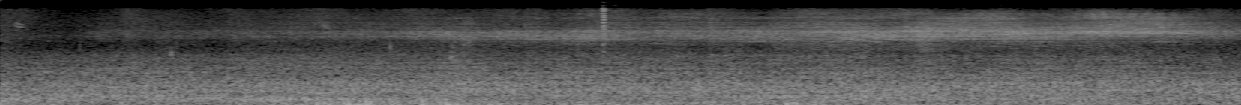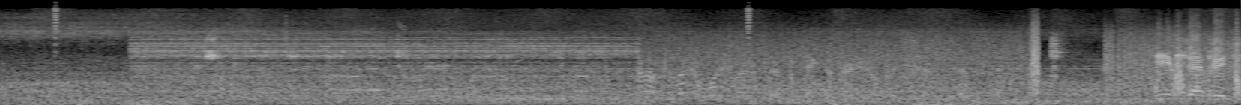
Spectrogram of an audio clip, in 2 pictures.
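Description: A jet airliner rumbles steadily at DFW Airport, its broad roar continuous and fairly loud for the whole stretch, with a brief higher whine in the middle.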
